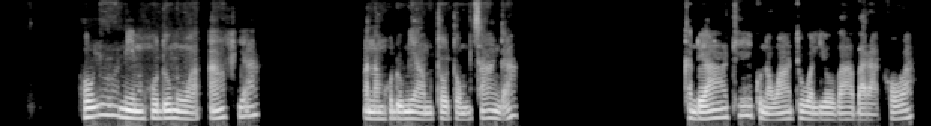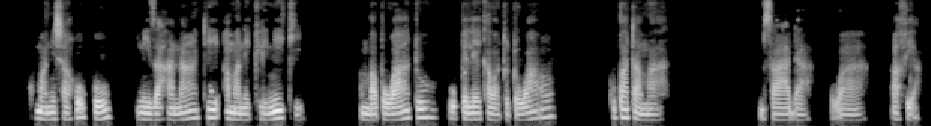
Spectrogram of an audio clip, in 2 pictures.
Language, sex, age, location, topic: Swahili, male, 18-24, Nakuru, health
